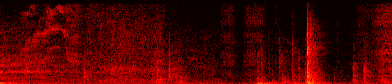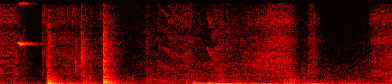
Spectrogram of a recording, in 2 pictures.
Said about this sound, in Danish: Jeg kan høre, at der er øh, vældig øh, skøn fuglekvider, men jeg tænker, at det måske godt kan blive en lille smule irriterende for dig at høre på. Jeg er ikke helt sikker på, hvor meget der kommer med i mikrofonen, så jeg lukker lige vinduerne.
